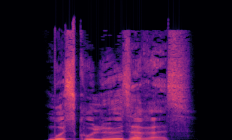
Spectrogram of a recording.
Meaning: strong/mixed nominative/accusative neuter singular comparative degree of muskulös
- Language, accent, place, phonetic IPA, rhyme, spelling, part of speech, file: German, Germany, Berlin, [mʊskuˈløːzəʁəs], -øːzəʁəs, muskulöseres, adjective, De-muskulöseres.ogg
